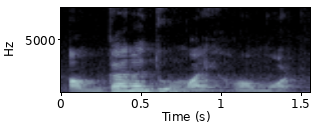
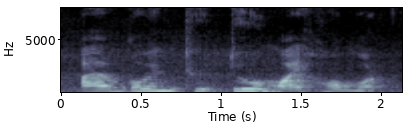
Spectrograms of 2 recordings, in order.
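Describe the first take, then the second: First: 'I am going to' is contracted to 'I'm gonna'. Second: Every word of 'I am going to' is said fully. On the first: The speaker calls it right. "What native speakers say" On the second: The speaker calls it wrong. "not I am going to"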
